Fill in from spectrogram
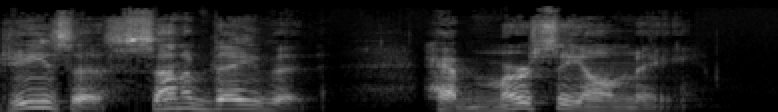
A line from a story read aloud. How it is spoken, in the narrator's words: he, this is the blind man, he cried out saying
